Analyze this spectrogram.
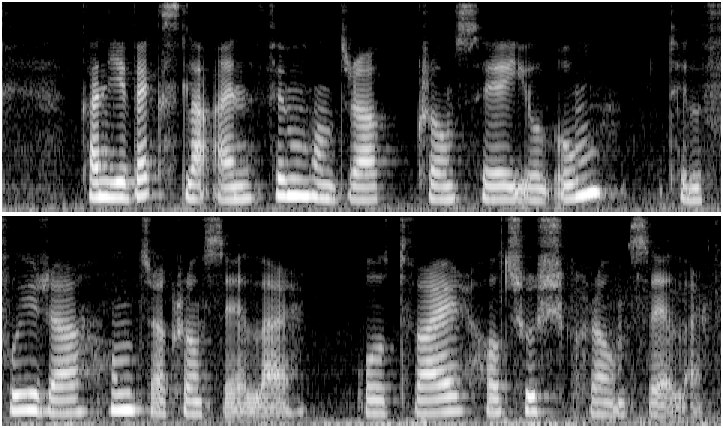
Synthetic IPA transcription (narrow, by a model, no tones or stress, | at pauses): kʰɑnjiːʋɛkslɑ̰ʔæɪnfɛmhʉnd̪ɾɑ | kʰɾoːnseːjuːlʊm | t̪ʰɪlfuːɾɑhʉnd̪ɾɑ̰kʰɾoːnsḛːlə̰ɹʔoːt̪ʰʋæɪɹhɔlt̪ʰʉʃkʰɹoːnsḛːlə̰ɹ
